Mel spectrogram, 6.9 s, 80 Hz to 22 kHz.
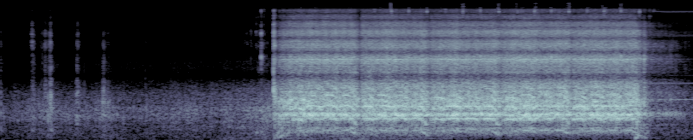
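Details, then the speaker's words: Vauxhall Corsa, about 1.3 diesel, no-start: starter spins about three seconds at fairly steady rate with uneven lumpy beat, never catches; cranking amps show one good cylinder compression and three low. "I would say it's not very good on the blue one this time, but it's still enough that I know what's going on. I've got 1 good compression and 3 not so good."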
